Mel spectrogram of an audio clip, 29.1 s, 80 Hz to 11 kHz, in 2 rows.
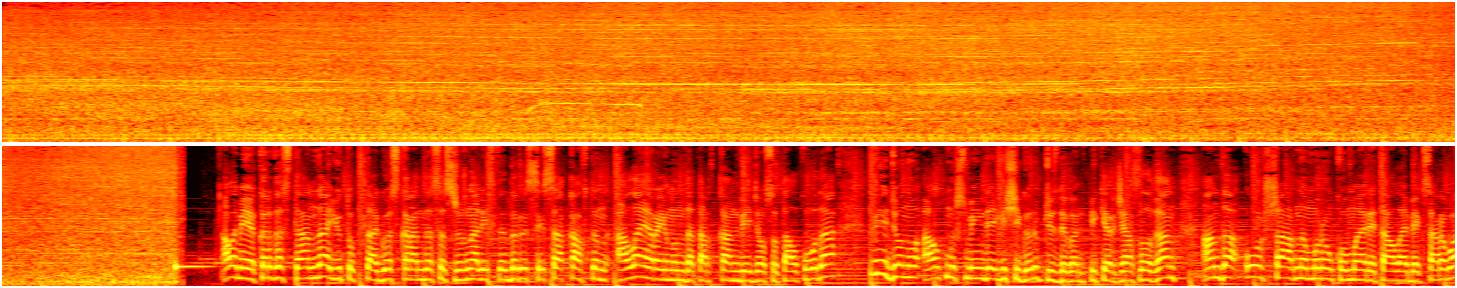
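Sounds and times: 
jet airplane taxiing with people clinging to it: 0.0 - 16.3
speech: 16.7 - 29.0.

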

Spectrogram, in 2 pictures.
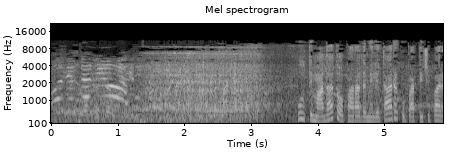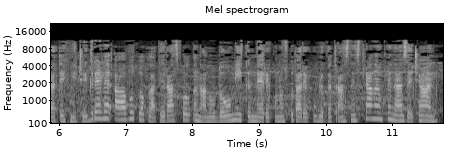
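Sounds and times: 
helicopters flying overhead with rotor roar: 0.0 - 5.2
faint voices murmuring: 0.0 - 11.7
speech: 3.7 - 11.7.

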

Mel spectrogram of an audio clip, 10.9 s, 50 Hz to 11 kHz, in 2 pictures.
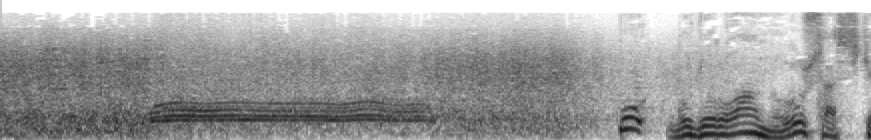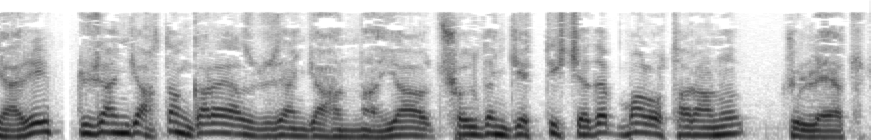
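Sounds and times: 
military train with loaded wagons rumbling: 0.0 - 2.9
military train horn or whistle blast: 0.9 - 2.6
speech: 3.9 - 10.8.

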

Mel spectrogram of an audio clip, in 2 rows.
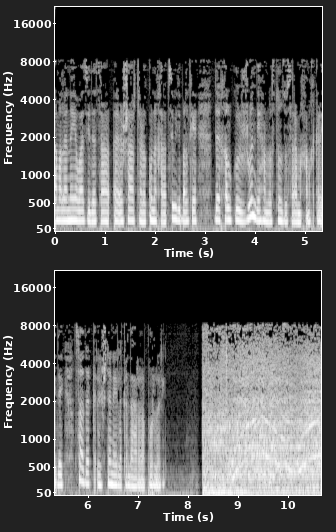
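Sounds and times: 
speech: 0.0 - 7.7
vacuum cleaner cleaning dust and soil from a shop in Kandahar: 8.3 - 10.6.

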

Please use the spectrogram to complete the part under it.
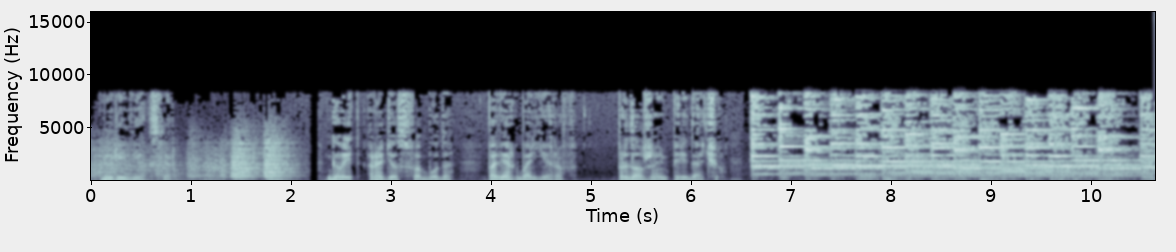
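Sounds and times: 
speech: 0.1 - 1.0, 2.4 - 6.5
several church bells ringing in a clanging peal: 6.6 - 10.6.

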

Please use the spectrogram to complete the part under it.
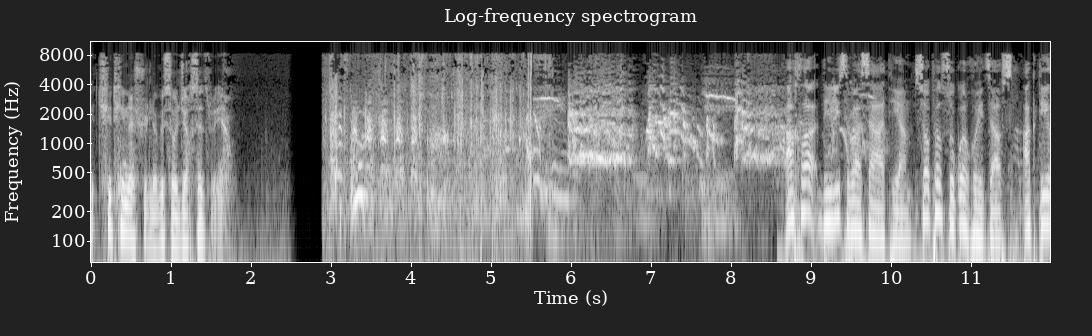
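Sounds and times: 
speech: 0.0 - 1.9, 8.7 - 11.9
turkey gobbling in a village farmyard in Lagodekhi municipality, Georgia: 2.9 - 9.9.

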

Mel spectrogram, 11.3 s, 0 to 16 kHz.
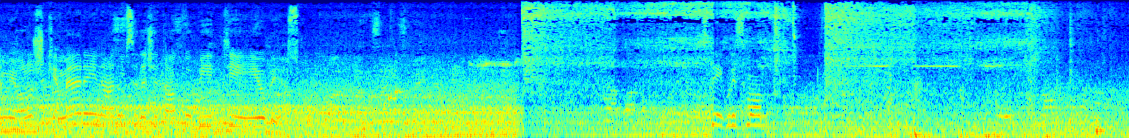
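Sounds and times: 
city bus engine rumble: 0.0 - 11.2
speech: 0.3 - 5.6, 6.3 - 8.5, 10.0 - 11.1
pneumatic hiss of bus air brakes or doors releasing: 5.2 - 10.4.

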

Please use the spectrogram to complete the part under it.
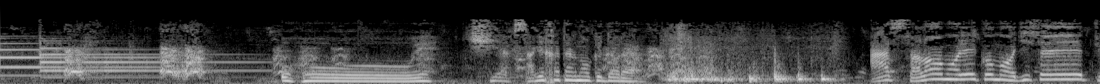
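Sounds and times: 
front gate doorbell electronic chime: 0.0 - 3.2
dog barking: 0.6 - 1.0, 1.6 - 3.6, 6.0 - 6.8
speech: 2.8 - 7.9, 8.7 - 10.9.

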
